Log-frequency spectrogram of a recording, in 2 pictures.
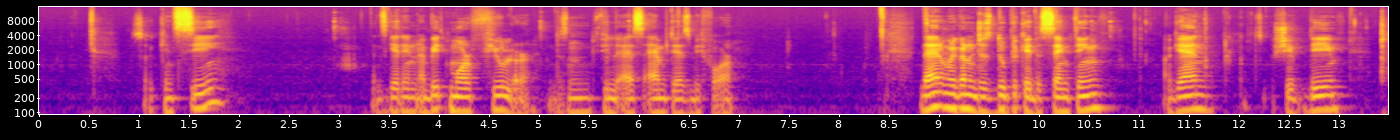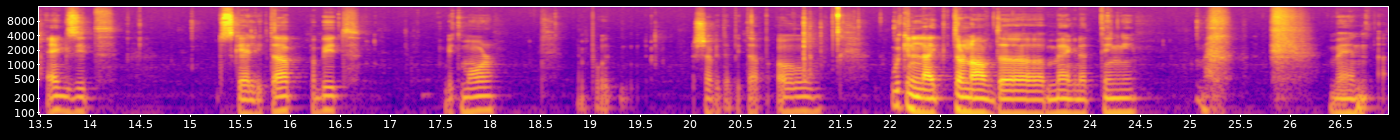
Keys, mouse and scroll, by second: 2.6-7.4 middle drag, 11.0 shift+d, 15.0 s, 16.6 s, 24.4-26.9 drag.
